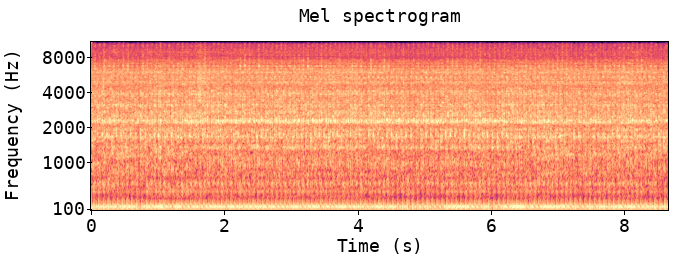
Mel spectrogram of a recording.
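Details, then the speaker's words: KTM Duke 390 V2 after replacing intake and exhaust camshafts and two rocker arms (oil passage had been blocked by gasket maker), valve clearances in spec: steady even single-cylinder idle with a faint light valve tick, normal for KTM; healthy. "So yun na nga po bale Yan na yung andar ng motor na natapos natin palitan ng cam shop yyung intake and exhaust pati dalawang rocker Arms so normal na normal sa ktm na meron siyang konting lagitik"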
